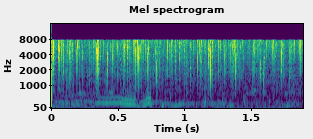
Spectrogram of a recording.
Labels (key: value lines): label: biophony, cascading saw
recorder: SoundTrap 600 or HydroMoth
